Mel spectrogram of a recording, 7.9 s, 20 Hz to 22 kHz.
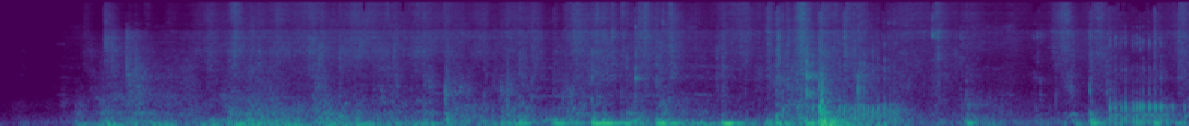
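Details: French Bulldogs of one family, grandmother Ume (7, a hernia dog now struggling to walk), mother Roku and eight-month-old daughter Yuki, competing indoors over scrambled egg; low, rough snorts and grunts come in uneven bursts, loudest near the middle, in a small room.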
